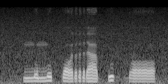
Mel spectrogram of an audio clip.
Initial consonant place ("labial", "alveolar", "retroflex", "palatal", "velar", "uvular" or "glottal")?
labial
